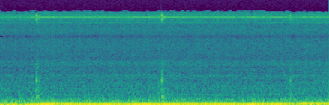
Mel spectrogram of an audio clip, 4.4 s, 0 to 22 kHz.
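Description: Cold Toyota 1ZZ-FE 1.8-litre four-cylinder engine running at a fast idle, heard from inside the cabin, with the revs climbing on their own toward 2000 rpm. This is part of the unstable cold-idle behaviour after a long stand in frost, where the revs hunt and the engine keeps trying to stall.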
